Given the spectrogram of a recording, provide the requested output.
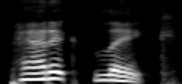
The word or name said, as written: paddock lake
